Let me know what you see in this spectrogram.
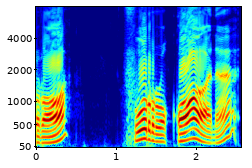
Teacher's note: pada lafal ro furqana ini rnya dibaca dengan tebal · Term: ro tafkim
